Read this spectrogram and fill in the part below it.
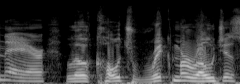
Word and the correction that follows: Majerus: however the hell you pronounce his name. – Majerus.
